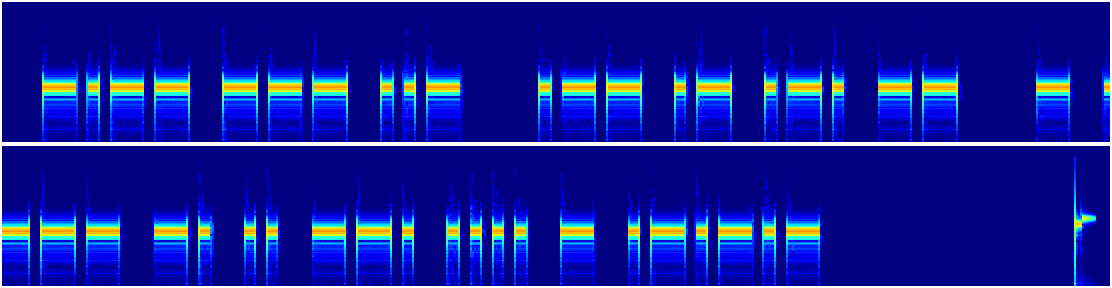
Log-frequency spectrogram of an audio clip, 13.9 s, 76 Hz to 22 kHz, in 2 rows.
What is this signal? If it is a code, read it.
Morse code, heard as a keyed tone, about 17 wpm, 700 Hz. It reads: YOU WARM TONIGHT.
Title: Sentences from Top 1000 Words - Review Part 3 - 17wpm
